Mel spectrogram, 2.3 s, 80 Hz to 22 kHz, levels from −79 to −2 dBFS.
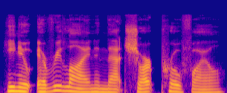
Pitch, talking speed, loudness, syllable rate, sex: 145 Hz, 210 wpm, -17 LUFS, 5.6 syllables/s, male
